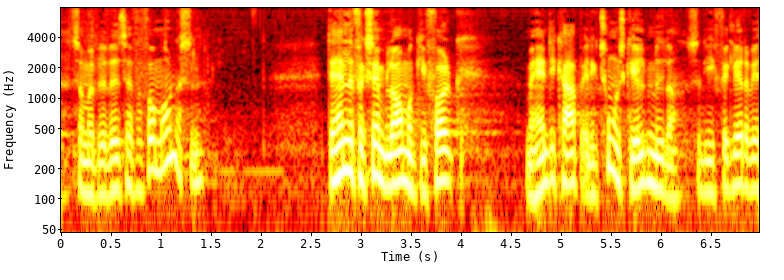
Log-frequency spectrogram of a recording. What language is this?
Danish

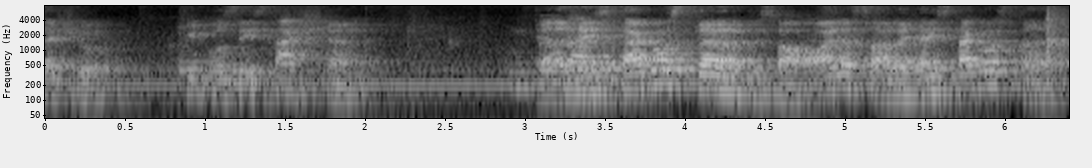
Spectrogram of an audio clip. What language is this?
Portuguese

